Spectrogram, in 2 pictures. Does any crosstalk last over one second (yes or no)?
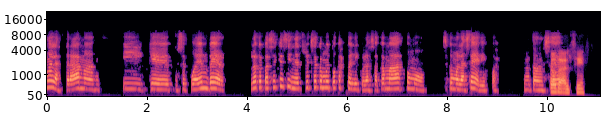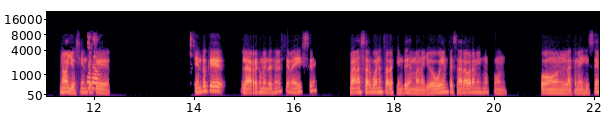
no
